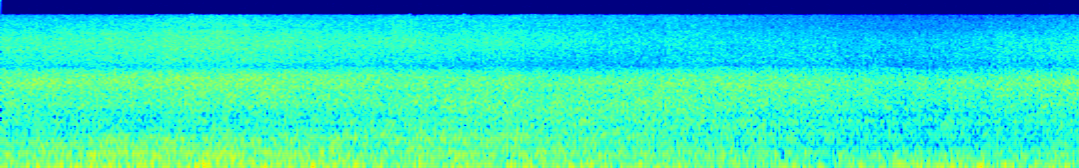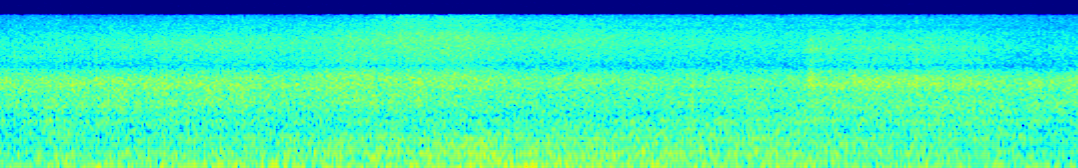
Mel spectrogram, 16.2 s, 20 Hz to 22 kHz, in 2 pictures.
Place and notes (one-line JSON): {"title": "atlantic ocean, cabo de finisterre, galicia, spain", "date": "2002-10-20 12:00:00", "description": "sound of the atlantic ocean, solitude bay at cabo de finisterre, which was assumed to be the most western place of the world. wikipedia knows:\nIn the area there are many pre-Christian beliefs and sacred locations. There was an Altar Soli on Cape Finisterre, where the Celts engaged in sun worship and assorted rituals.\nGreco-Roman historians called the local residents of Cape Finisterre the Nerios. Monte Facho was the place were the Celtic Nerios from Duio carried out their offerings and rites in honor of the sun. Monte Facho is the site of current archaeological investigations and there is evidence of habitation on Monte Facho circa 1000 BCE. There is a Roman Road to the top of Monte Facho and the remnants of ancient structures on the mountain.\nrecording made end october 2002, few days before the oil tanker prestige crashed 10 miles offshore from this point, causing a huge ecologic disaster in the whole nothern spain.", "latitude": "42.91", "longitude": "-9.27", "altitude": "1", "timezone": "Europe/Madrid"}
